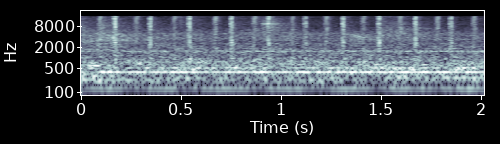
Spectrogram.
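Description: Faint, rapid, irregular ticking over a steady low electrical hum.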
